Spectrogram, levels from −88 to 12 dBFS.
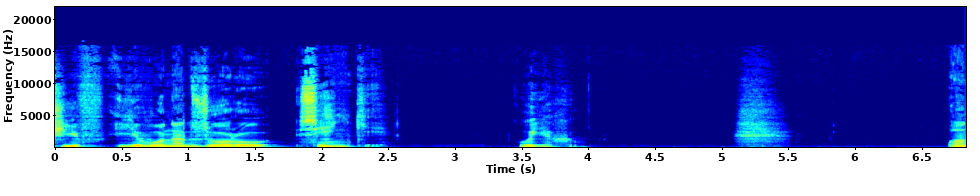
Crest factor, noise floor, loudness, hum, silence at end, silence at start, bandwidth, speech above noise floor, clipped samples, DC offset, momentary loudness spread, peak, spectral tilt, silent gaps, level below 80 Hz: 22 dB; -74 dBFS; -28 LUFS; none; 0 s; 0 s; 16 kHz; 46 dB; under 0.1%; under 0.1%; 20 LU; -10 dBFS; -4 dB/octave; none; -58 dBFS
